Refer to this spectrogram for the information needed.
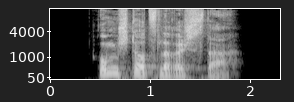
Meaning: inflection of umstürzlerisch: 1. strong/mixed nominative masculine singular superlative degree 2. strong genitive/dative feminine singular superlative degree
- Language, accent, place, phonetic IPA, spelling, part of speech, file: German, Germany, Berlin, [ˈʊmʃtʏʁt͡sləʁɪʃstɐ], umstürzlerischster, adjective, De-umstürzlerischster.ogg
